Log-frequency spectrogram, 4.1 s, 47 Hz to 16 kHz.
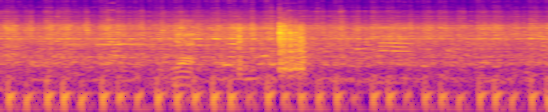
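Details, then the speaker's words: Honda Revo carburetor motorcycle (about 20 years old), after carburetor removal, air-blown cleaning and refit, with a new spark plug already fitted: the small single-cylinder idles evenly at about two beats per second, with no misses. Previous sputtering and poor throttle response are gone, giving a normal idle. "Ya, mantap teman-teman ya, kita udah gas tadi, suaranya nggak berebet kayak tadi ya."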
